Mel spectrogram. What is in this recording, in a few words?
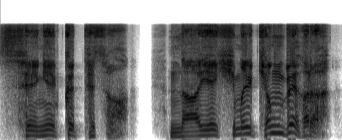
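Vox Skill, Korean; Shakmeh; kings raid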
